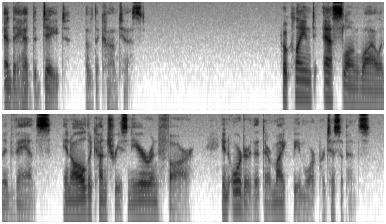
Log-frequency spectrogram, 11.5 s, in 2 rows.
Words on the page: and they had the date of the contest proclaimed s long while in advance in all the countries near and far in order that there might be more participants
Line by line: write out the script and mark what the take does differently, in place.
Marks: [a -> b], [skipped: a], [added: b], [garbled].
and they had the date of the contest proclaimed s long while in advance in all the countries near and far in order that there might be more participants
